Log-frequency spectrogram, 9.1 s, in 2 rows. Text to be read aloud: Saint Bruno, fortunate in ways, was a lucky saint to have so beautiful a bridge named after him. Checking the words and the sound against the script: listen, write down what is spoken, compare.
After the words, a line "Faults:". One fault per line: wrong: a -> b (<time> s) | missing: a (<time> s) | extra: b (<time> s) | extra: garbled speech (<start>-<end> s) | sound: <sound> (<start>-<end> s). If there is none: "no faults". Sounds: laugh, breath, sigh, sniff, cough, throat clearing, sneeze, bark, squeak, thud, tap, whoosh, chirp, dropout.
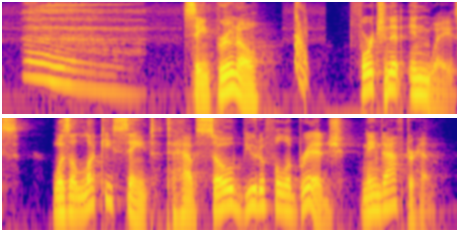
Saint Bruno, fortunate in ways, was a lucky saint to have so beautiful a bridge named after him.
Faults:
sound: sigh (0.2-1.5 s)
sound: chirp (2.9-3.1 s)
